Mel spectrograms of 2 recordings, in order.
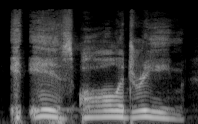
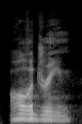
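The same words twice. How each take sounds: First: Slow, higher, drawn-out croon; lulling witch. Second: Subdued, dreamy agreement; enchanted echo. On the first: Witch lulling Jill while thrumming, slowly crooning. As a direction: spellbind with sweet certainty. Witch lulls the enchanted children. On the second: Jill agreeing with the witch, dully enchanted. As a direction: repeat it as if spellbound. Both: A narrator's reading.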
